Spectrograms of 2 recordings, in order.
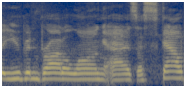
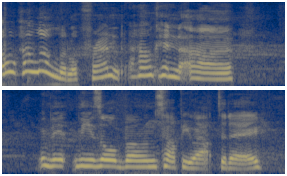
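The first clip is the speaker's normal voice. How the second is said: swooping, sing-song character voice, pitch up and down. Voicing a character at the bar greeting a player: voicing Lucas. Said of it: "Lucas looks down at you and is like".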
